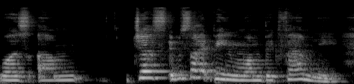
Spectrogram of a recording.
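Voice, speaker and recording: Somewhat breathy speech in an English accent, with very wide pitch swings and audible room echo. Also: woman. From England. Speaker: actress and dancer. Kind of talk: interview anecdote. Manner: hesitant, many fillers and repeats.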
